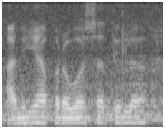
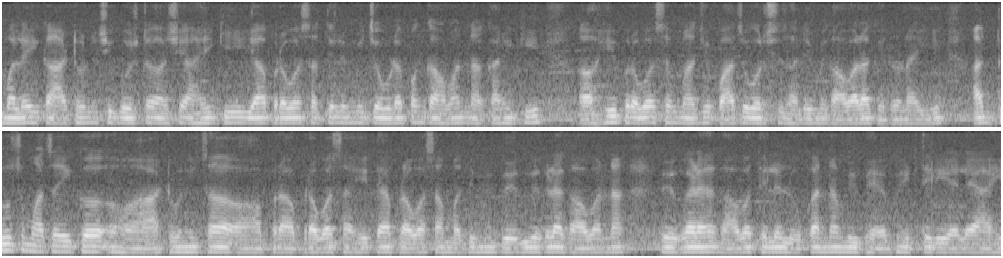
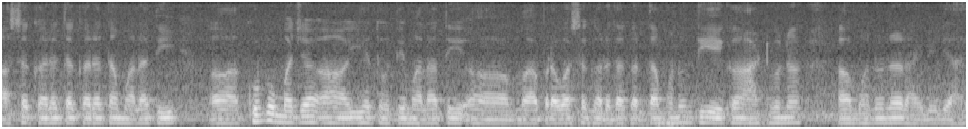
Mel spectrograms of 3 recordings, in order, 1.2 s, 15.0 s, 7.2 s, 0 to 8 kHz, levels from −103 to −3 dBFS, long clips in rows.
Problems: constant background noise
